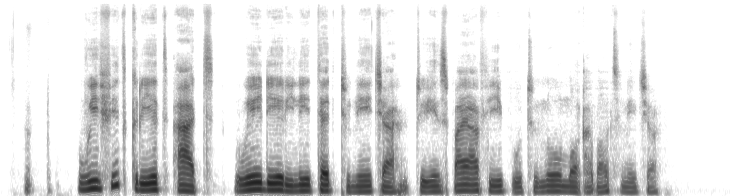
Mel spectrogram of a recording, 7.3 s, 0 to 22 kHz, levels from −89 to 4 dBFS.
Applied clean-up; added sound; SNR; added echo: neural mask model DeepFilterNet 3.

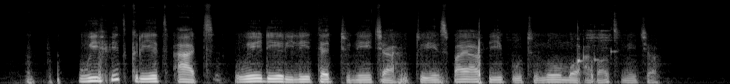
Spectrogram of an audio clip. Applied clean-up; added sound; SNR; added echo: neural mask model RNNoise.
